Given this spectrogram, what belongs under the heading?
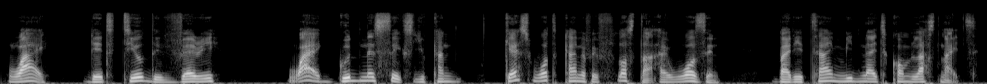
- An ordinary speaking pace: Yes, average, 160 wpm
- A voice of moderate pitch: No, low, 130 Hz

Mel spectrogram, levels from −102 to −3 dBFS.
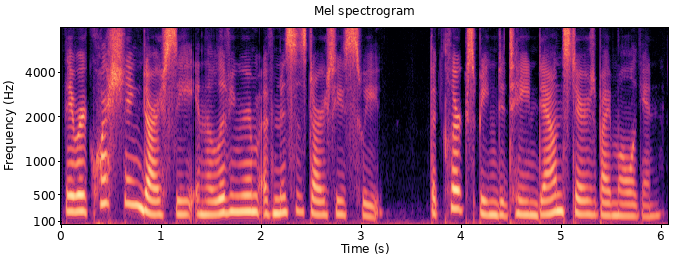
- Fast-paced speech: No, average, 190 wpm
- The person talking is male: No, female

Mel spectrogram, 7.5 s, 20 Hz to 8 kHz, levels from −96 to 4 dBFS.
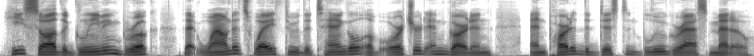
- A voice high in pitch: No, low, 130 Hz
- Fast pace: No, average, 185 wpm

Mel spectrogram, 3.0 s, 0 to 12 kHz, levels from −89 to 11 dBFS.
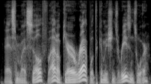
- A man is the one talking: Yes, male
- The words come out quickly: Yes, fast, 255 wpm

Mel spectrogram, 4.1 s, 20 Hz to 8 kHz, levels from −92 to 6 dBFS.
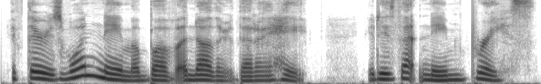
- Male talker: No, female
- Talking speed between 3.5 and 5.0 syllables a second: No, 6.3 syllables/s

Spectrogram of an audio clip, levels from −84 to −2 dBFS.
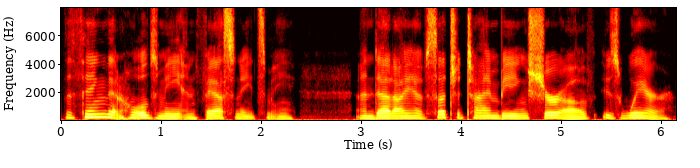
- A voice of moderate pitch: Yes, medium, 165 Hz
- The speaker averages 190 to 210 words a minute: Yes, average, 195 wpm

